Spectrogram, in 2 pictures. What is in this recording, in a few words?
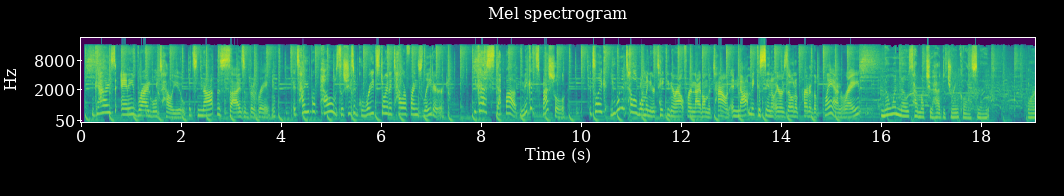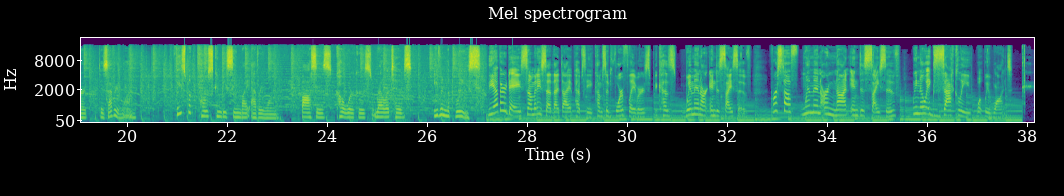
Commercial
